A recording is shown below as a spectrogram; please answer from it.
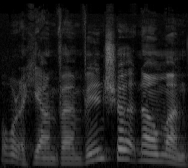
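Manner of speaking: loud, terrible put-on Geordie accent. Imitating geordie fans wanting a shirt: terrible geordie accent. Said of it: "an absolutely terrible Geordie accent".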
